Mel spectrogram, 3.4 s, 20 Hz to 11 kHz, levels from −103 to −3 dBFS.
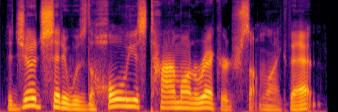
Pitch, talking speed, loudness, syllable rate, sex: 145 Hz, 250 wpm, -19 LUFS, 6.3 syllables/s, male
